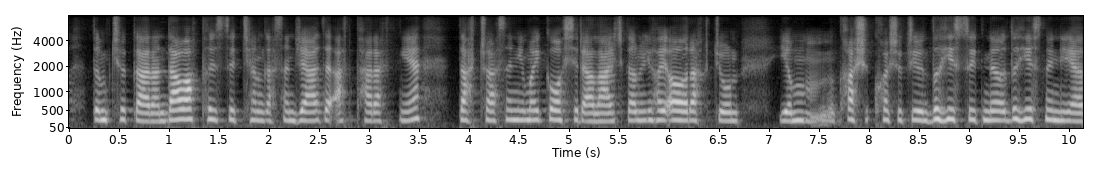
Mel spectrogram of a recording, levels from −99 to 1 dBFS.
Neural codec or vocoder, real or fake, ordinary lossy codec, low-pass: codec, 16 kHz, 0.7 kbps, FocalCodec; fake; none; none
